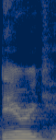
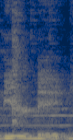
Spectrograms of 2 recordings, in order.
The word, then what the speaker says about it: Dyrdek: Got the S boys, Rob Derrick, and this was suggested by Jordan.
